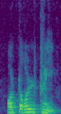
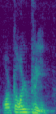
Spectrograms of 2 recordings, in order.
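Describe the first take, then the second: No difference in how they are said.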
